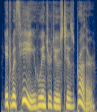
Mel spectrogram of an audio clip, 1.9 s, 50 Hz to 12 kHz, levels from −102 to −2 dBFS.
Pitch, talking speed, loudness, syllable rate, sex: 190 Hz, 215 wpm, -15 LUFS, 6.2 syllables/s, female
